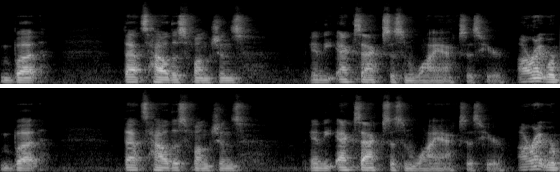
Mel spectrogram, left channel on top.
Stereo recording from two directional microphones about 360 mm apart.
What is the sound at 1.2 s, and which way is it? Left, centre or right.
Speech, centre.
